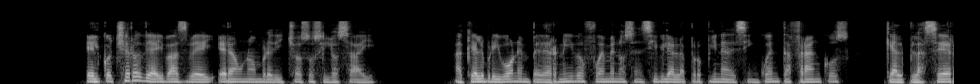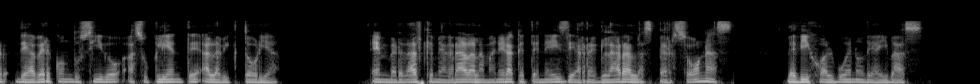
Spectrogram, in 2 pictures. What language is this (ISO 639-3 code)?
spa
